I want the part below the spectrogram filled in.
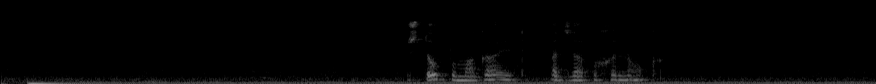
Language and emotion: Russian, sad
